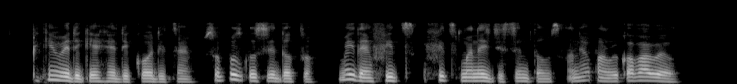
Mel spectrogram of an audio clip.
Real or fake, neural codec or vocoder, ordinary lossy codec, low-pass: real; none; Opus, 24 kbps; 7.2 kHz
